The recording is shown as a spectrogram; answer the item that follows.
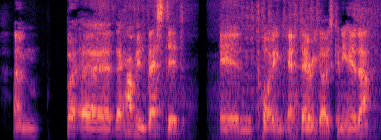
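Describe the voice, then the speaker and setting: A man with a northwest England accent talks at a moderate pace in a medium pitch. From northwest England (Kirkby Lonsdale, Lake District). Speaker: software developer, author. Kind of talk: podcast interview, casual chat. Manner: casual, some hesitations.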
